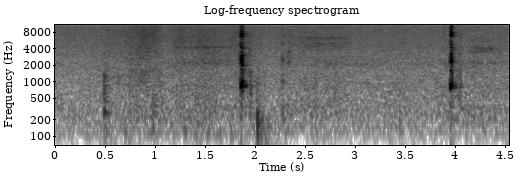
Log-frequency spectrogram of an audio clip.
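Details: Hiccups in a 2-week-old baby: soft, sharp little catches repeating about every two seconds in a quiet room, lasting a long time.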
